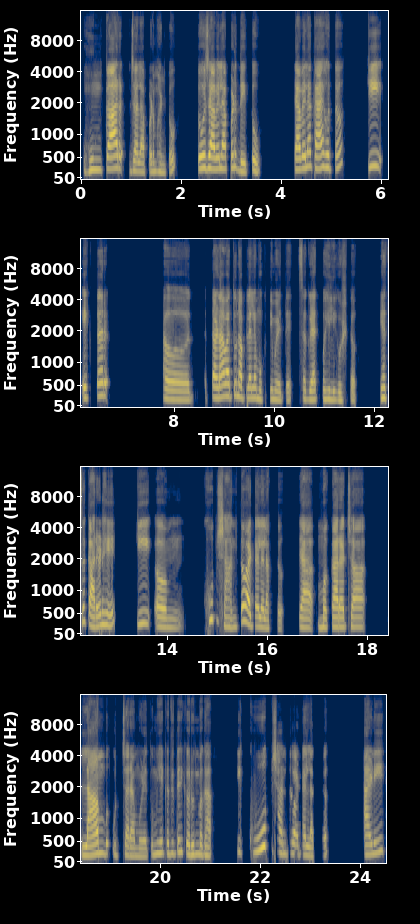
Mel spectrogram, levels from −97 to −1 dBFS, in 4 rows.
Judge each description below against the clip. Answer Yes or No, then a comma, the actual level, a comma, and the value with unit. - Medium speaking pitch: No, high, 215 Hz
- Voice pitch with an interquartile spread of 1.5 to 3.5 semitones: No, average, 4.4 semitones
